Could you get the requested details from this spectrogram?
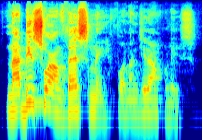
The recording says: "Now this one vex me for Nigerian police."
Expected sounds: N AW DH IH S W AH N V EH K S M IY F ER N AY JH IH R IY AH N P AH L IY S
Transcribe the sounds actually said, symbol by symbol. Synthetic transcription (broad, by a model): N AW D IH S W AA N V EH S M IY F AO N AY JH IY R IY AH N P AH L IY S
